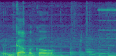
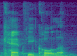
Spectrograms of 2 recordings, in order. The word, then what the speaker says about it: capicola: Capicola is pronounced like Gabagol. Basically, definitely not Capicola.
